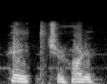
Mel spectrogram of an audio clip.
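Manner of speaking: normal talking voice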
